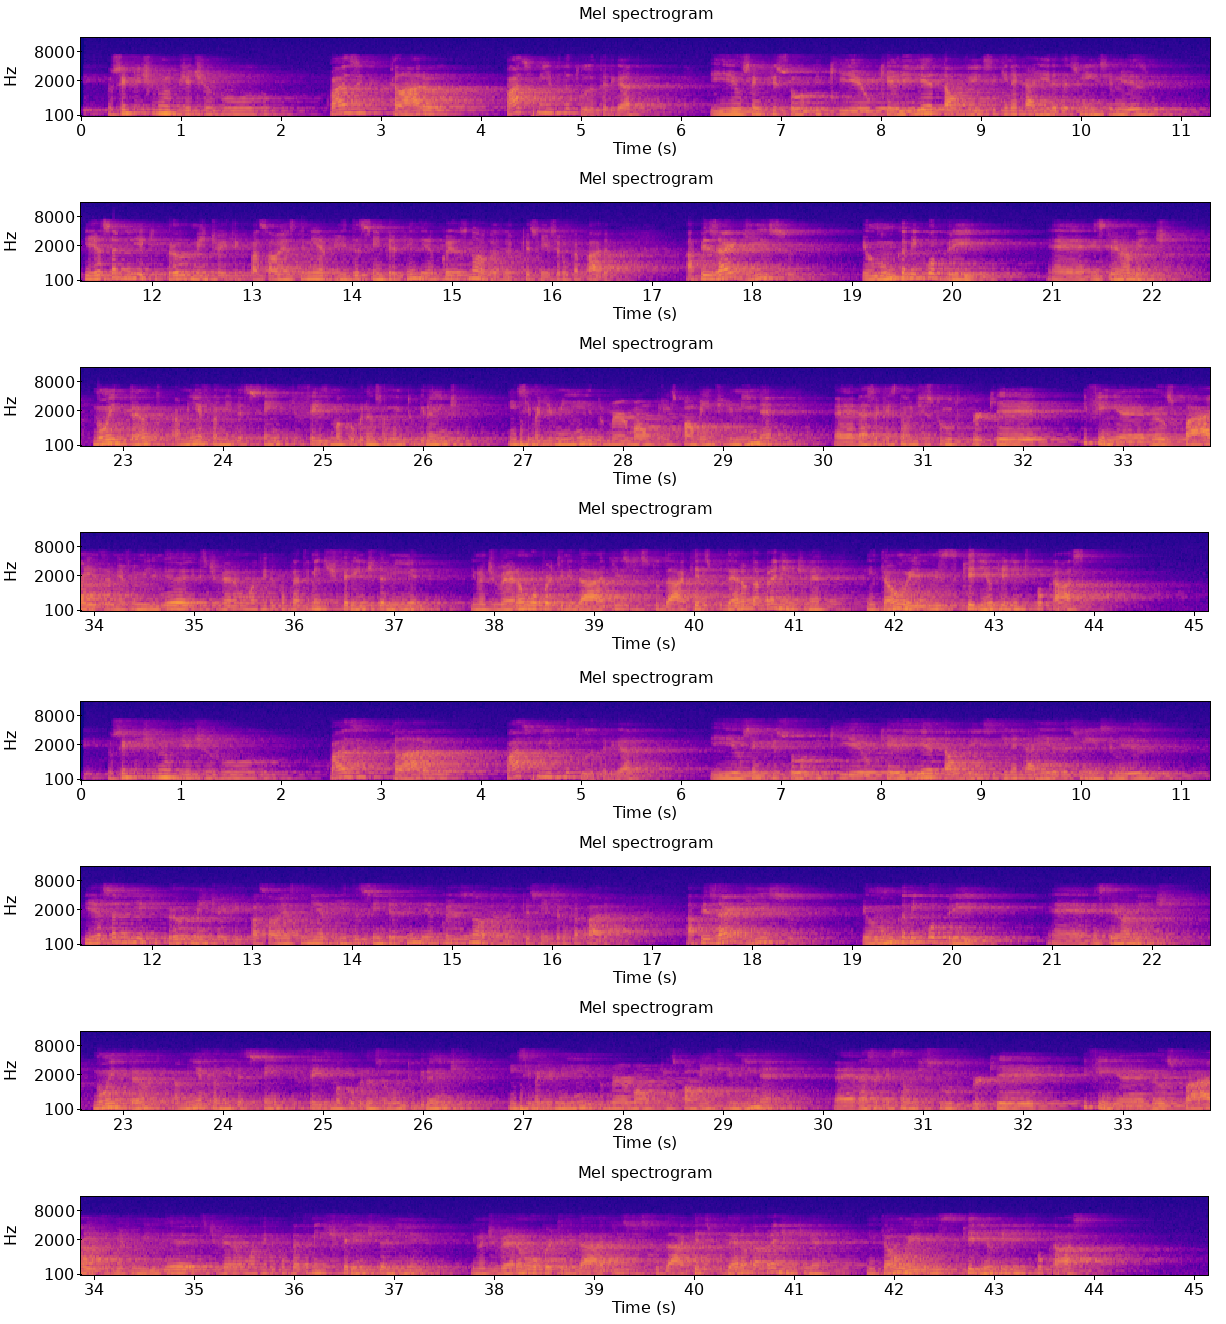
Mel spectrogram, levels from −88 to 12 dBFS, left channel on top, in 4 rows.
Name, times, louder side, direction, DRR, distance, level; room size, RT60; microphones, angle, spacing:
voice 1, 0.3-1.9 2.5-2.8 3.1-3.7 4.2-5.6 6.3-10.8 11.3-16.6 17.3-18.4 19.1-20.2 20.9-22.2 22.7-26.4 26.8-29.5 30.1-32.1 32.6-37.3 37.8-41.3 41.7-43.9, left 2 dB, 25° left, 1 dB, 0.6 m, -22 dB
9.8 x 5.4 x 7.0 m, 2.2 s
head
